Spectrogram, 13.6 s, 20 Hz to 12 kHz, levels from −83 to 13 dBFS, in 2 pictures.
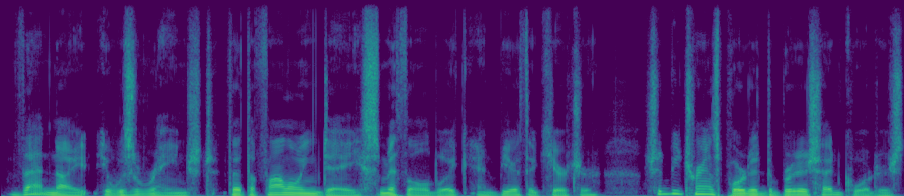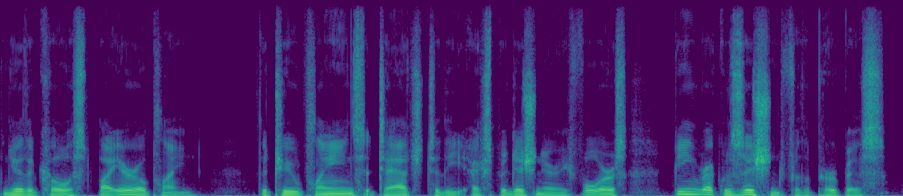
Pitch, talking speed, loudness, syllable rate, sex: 100 Hz, 170 wpm, -18 LUFS, 5.7 syllables/s, male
